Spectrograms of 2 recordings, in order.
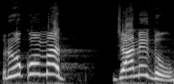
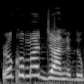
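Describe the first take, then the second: First: There is a pause right after mat. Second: It is said without any pause. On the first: "विराम चिन्ह था वो मत के पास लग गया" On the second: "ठहराव नहीं है"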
